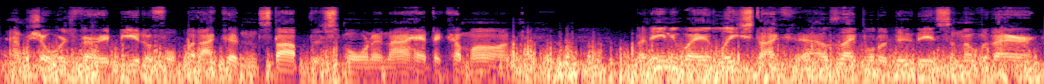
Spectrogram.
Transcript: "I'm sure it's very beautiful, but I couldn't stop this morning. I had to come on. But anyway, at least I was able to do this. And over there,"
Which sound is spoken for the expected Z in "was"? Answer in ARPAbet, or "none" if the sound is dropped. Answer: Z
